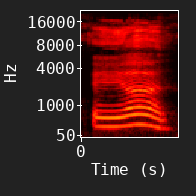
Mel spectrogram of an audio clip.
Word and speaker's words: heir: देखिए, HEIR, यहाँ पर एच क्या है, साइलेंट। एच क्या है यहाँ पर, साइलेंट। यहाँ पे हम पढ़ेंगे इसको एयर, एयर। यहाँ पर हेयर नहीं पढ़ेंगे, एयर, एयर।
